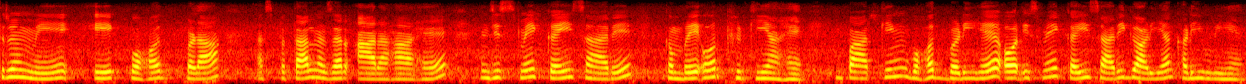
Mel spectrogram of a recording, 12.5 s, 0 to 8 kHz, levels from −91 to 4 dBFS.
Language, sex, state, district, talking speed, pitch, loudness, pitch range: Hindi, female, Maharashtra, Pune, 150 wpm, 225 Hz, -22 LUFS, 210-240 Hz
